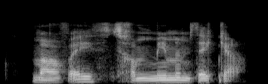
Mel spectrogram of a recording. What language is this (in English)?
Kabyle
